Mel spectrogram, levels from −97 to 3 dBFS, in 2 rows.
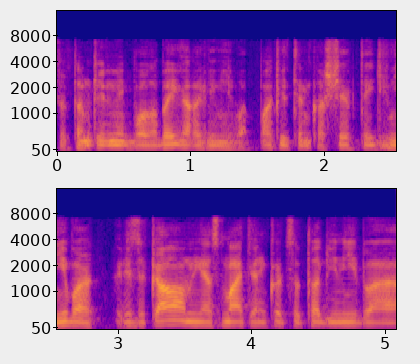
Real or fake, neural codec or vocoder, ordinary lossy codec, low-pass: fake; codec, 16 kHz, 1 kbps, FunCodec, trained on Chinese and English, 50 frames a second; MP3, 64 kbps; 7.2 kHz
